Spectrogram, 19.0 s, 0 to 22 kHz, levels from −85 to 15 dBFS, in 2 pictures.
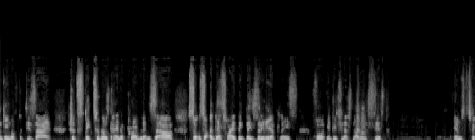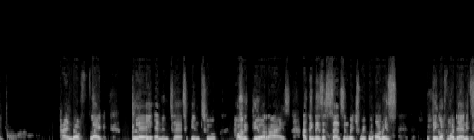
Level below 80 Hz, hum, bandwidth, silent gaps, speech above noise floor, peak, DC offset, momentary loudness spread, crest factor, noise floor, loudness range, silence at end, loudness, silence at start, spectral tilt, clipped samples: -62 dBFS; none; 12.5 kHz; none; 56 dB; -6 dBFS; under 0.1%; 9 LU; 14 dB; -76 dBFS; 7 LU; 0 s; -20 LUFS; 0 s; -4.5 dB/octave; under 0.1%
